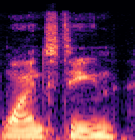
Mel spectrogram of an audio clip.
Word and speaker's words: Weinstein: down and watched that 4our show with Eric Weinstein um that's how you pronounce his name and uh and uh oh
